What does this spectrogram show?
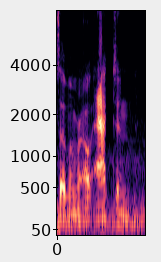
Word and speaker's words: Acton: names of them oh Acton it's it's it looks like it's spelled action but it's with without the eye it's act o n they make a a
